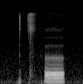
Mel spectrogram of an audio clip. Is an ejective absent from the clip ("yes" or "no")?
no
